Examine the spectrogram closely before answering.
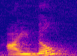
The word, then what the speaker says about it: eine: Feminine, einer. So you have to pronounce that ending a sound to differentiate.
